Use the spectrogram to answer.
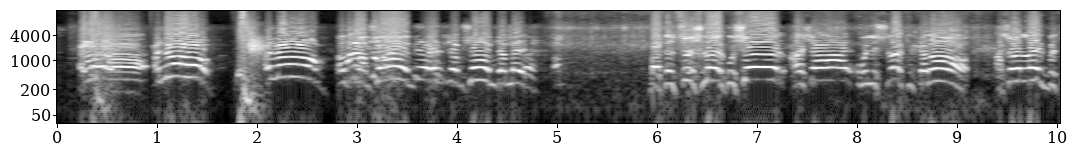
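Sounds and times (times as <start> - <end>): sharp thump: 1.8 - 2.2.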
